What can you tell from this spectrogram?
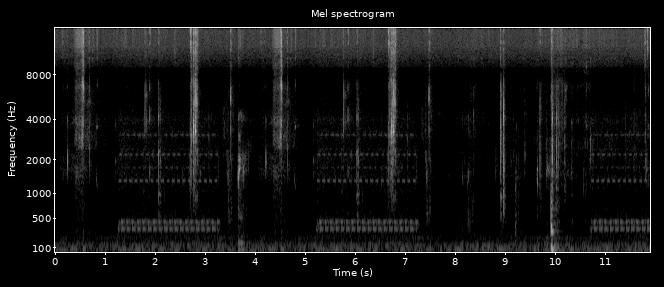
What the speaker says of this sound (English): That phone ringing in the background is kind of annoying.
